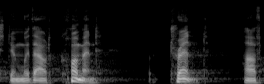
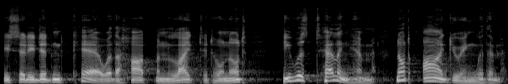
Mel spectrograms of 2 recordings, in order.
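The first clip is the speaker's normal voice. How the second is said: ordinary delivery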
